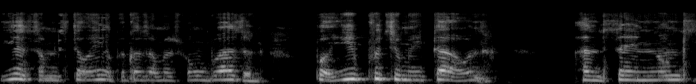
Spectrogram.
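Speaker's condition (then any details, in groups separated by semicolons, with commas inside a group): Cerebral palsy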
